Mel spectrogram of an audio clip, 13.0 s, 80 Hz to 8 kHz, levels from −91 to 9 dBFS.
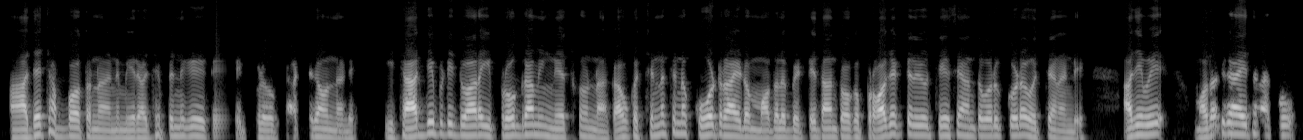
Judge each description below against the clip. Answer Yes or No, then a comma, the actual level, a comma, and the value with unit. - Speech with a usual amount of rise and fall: Yes, average, 4.2 semitones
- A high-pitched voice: No, medium, 140 Hz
